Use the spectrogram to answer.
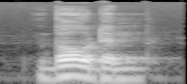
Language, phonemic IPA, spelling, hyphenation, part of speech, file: Dutch, /ˈboː.dəm/, bodem, bo‧dem, noun, Nl-bodem.ogg
- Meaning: 1. bottom (e.g. of a box or of the sea) 2. soil, ground 3. territory 4. ship, vessel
